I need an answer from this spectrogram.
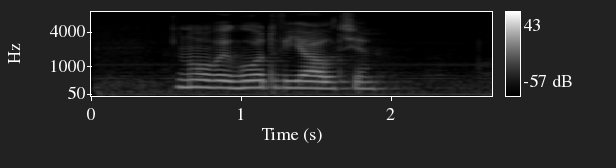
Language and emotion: Russian, neutral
